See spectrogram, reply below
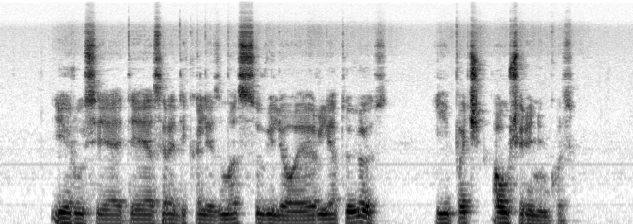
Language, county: Lithuanian, Kaunas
